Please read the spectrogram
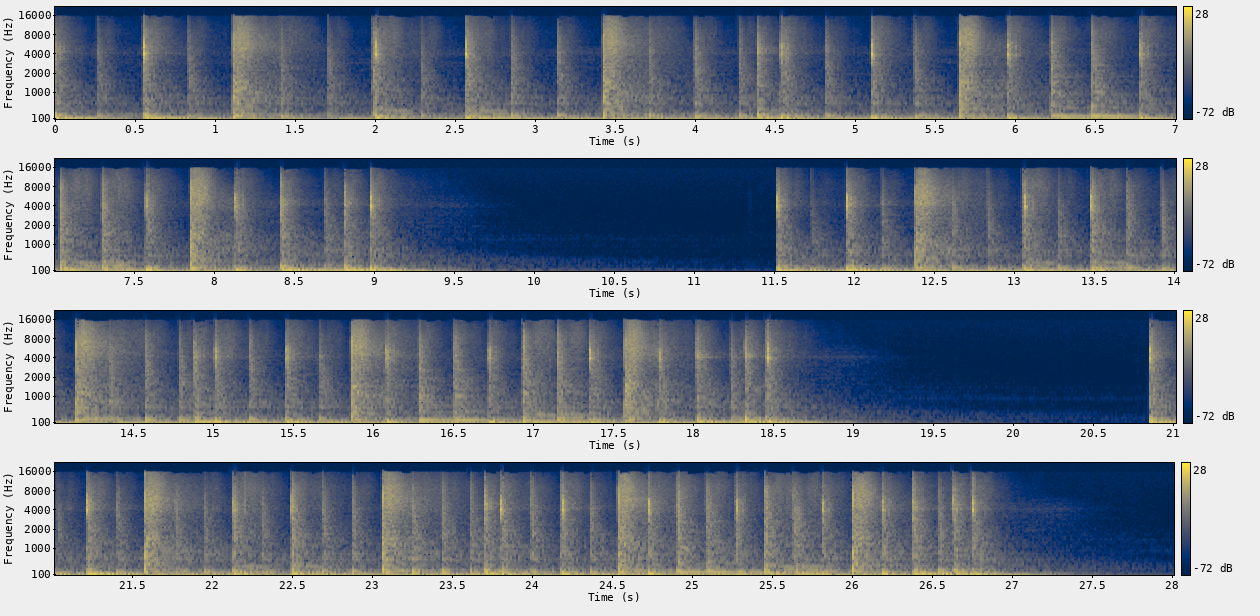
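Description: Drum kit playing a tom-based jungle groove, heavy on the toms with bass drum, snare and cymbals, hit hard. It is played in three passes, each fading out into a short silence.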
